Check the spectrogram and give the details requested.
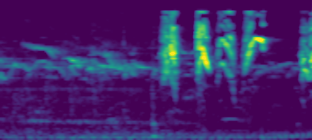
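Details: Champion Oriental magpie-robin in a master recording: a short burst of sharp, high chirps and quick trilled notes after a faint thin whistle, with a low hum underneath.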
